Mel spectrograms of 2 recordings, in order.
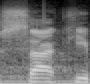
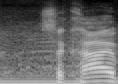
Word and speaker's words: Sakai: where got that wrong saki Barnes Sakai Barnes excuse me that's how it's it's pronounced and a whistle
